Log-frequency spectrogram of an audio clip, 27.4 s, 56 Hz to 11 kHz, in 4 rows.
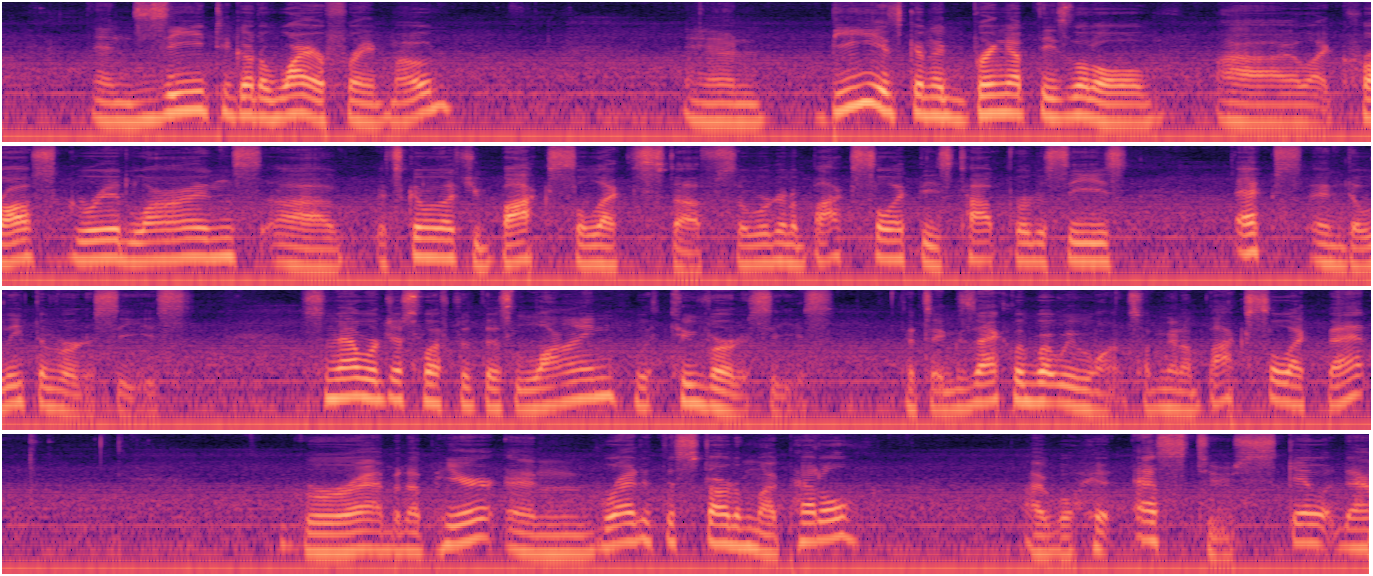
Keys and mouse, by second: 0.7 z, 4.2 b, 13.0 x, 19.0 b, 20.7 g, 25.0 s.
